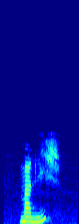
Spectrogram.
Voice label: "mannlich", Bas Rhin; vin; masculin

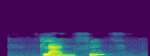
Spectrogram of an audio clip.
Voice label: "glanzend", Bas Rhin; vin; brillant

